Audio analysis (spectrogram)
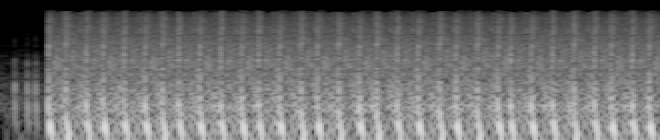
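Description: Automatic gunfire in the mobile battle-royale game BGMI: after a few quiet taps, a loud, close burst of rapid shots hammers on steadily and evenly with no gaps or voices.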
